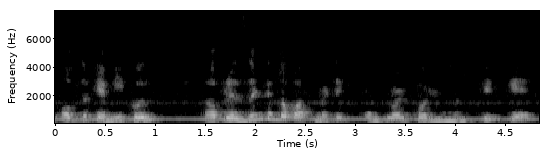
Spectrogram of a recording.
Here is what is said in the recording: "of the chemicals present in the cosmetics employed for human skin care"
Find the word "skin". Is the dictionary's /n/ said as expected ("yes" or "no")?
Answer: no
